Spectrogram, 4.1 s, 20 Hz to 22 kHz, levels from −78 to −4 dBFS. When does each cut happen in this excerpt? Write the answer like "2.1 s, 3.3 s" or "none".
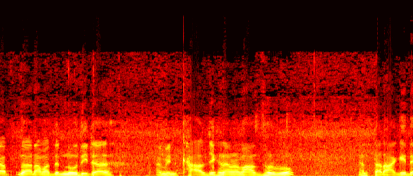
none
